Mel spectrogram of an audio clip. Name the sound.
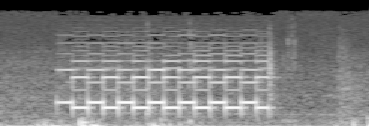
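telephone ringing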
